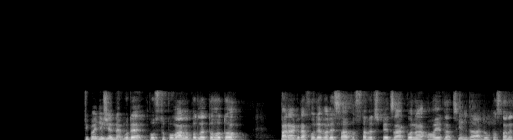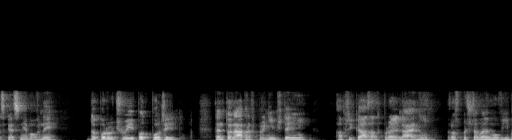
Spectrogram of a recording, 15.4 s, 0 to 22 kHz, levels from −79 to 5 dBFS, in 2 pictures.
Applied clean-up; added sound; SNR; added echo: neural mask model DeepFilterNet 3.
